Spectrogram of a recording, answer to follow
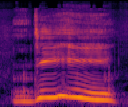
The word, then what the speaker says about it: de: D-E, de. You pronounce it D-E-H.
